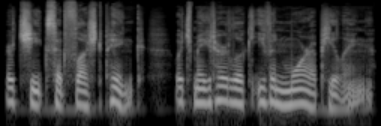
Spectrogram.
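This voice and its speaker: A woman reading a first-person cozy mystery audiobook as an expressive, light storytelling narrator. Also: deep voice, normal speed, dry recording, studio quality.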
